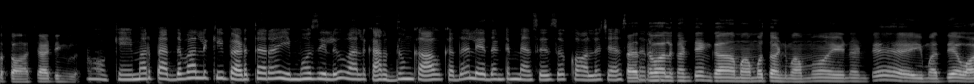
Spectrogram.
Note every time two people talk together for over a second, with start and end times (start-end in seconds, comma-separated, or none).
none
